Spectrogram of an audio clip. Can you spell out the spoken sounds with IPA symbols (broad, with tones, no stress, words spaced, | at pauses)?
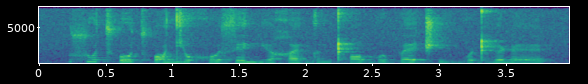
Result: sʷɯ˦t͡sʼo˦t͡sʼɔ˨dʲo˦ χʷɯ˨se˦nʲə˨ɪ̯χɛ˨ ɡə˨nʈʰɔ˦ɡʷɯ˦˨ pɛ˦˨t͡ʃʼi˨˦ ɡʷə˨ɖʱɘ˦ ɳɛ˨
